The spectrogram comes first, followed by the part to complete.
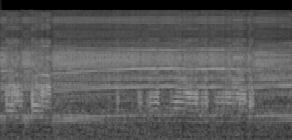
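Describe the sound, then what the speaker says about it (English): A Dremel rotary tool grinds a two-stroke engine port with a continuous, high-pitched whining buzz, loud and steady throughout with slight pitch wobbles as it works the metal. "I'm doing it with a Dremel because you're probably going to do it with a Dremel"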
